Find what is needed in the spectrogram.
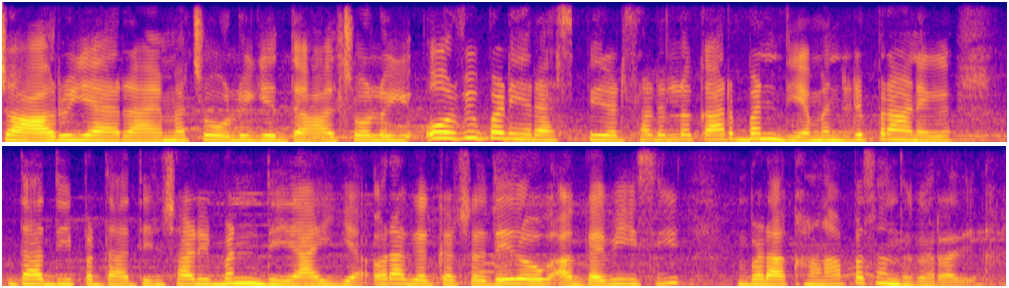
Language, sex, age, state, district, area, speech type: Dogri, female, 18-30, Jammu and Kashmir, Kathua, rural, spontaneous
